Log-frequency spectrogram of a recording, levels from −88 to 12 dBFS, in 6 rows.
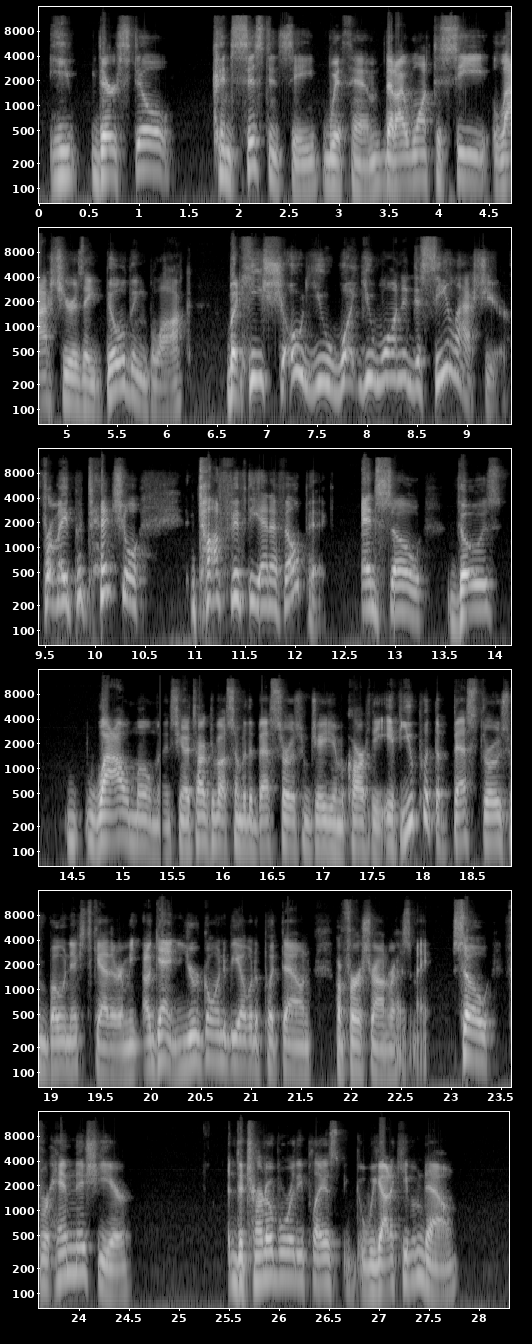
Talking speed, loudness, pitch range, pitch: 195 wpm, -19 LUFS, 120-185 Hz, 135 Hz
